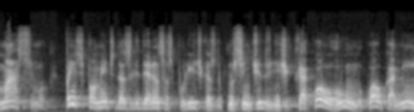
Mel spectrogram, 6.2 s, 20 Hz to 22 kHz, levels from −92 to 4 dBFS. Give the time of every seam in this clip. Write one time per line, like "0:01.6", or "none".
0:03.3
